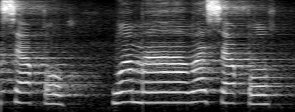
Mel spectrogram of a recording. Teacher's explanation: وقف کے دوران قاف کو قلقلے کے ساتھ پڑھنا ہوگا، ٹھیک ہے، کیونکہ وقف کے دوران جو ہے زبر کو ہم ساکن کے ساتھ تبدیل کر کے پڑھیں گے، ٹھیک ہے، قلقلے کے حروف میں سے آتے ہیں.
